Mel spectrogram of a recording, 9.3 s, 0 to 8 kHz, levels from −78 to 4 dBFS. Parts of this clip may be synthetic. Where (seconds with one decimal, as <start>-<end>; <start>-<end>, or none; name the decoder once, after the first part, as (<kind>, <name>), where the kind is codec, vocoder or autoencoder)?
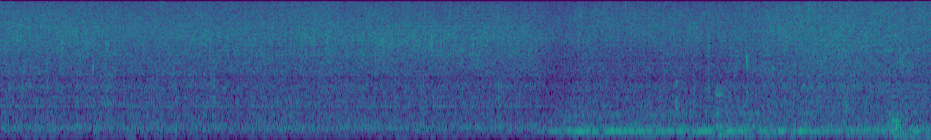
1.2-2.4 (vocoder, BigVGAN v2)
